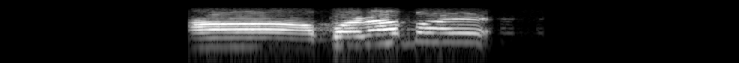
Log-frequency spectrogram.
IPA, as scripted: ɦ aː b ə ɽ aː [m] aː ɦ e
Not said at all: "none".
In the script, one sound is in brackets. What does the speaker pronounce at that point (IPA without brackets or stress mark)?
b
